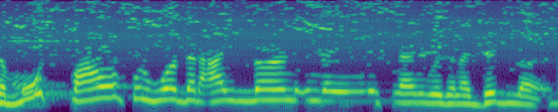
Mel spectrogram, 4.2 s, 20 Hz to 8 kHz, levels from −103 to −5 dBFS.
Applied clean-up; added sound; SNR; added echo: classical method spectral subtraction.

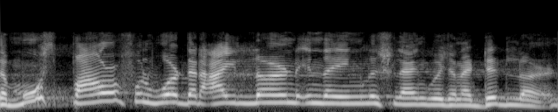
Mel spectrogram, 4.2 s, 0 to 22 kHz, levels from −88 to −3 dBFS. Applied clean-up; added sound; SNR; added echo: none; none; none; none.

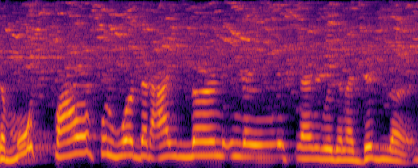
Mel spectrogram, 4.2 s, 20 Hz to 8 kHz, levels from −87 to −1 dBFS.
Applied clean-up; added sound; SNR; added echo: classical method log-MMSE.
